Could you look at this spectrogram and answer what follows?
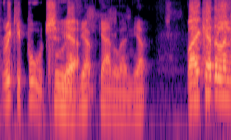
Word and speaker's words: Puig: I take boots you pronounce and right Ricki pooch yeah candolyn yeah my Catalan is not the best but then it's Ricky pooch yeah let's call him Ricky I think he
